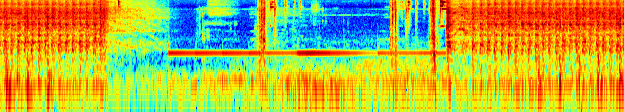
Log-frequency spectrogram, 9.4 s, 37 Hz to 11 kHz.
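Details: 2007 Pontiac Grand Prix that hadn't started for about a week, cranking after adding five gallons of 91 fuel: starter churns in bursts with door chime between, never catches; crank no start, owner suspects fuel problem.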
